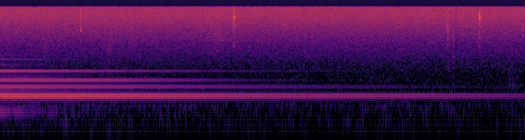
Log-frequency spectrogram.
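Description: The final acoustic guitar chord of a song ringing out and fading slowly and steadily to near nothing.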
